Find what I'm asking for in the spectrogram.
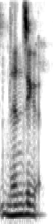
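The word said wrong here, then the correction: Knudsen: Nudsen. – Nudsen, like the cottage cheese.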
